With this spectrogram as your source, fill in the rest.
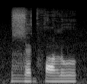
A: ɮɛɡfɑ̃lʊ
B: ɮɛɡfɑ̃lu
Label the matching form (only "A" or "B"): A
